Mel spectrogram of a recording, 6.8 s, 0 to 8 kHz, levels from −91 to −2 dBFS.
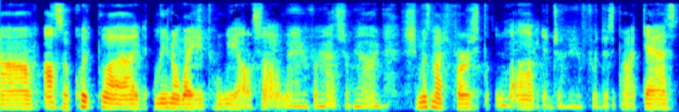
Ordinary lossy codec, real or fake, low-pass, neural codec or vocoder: AAC, 32 kbps; fake; 7.2 kHz; autoencoder, 22.05 kHz, a latent of 192 numbers a frame, VITS, trained on one speaker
